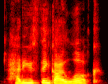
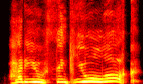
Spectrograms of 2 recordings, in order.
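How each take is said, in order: First: Said in the usual way. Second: Slow, high and loud, YOU hit hard; indignant comeback. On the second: Acted. Streamer turns the question back on someone, indignant stress on "you". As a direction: throw it back with heavy weight on "you".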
